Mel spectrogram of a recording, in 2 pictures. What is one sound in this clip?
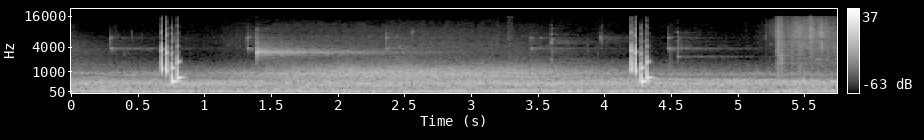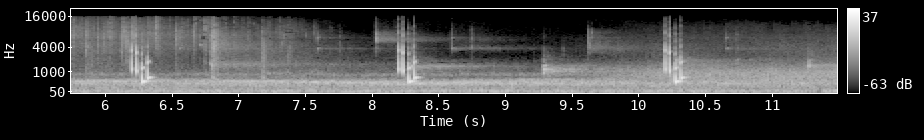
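A short pop sounds again and again at a steady pace.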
